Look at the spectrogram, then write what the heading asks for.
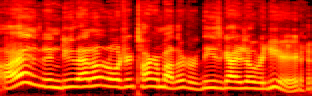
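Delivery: put-on old-timer voice, pitched very high. Mocking how older people respond when called out, in an old person voice. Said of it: "It's an interesting old person voice you got there".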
